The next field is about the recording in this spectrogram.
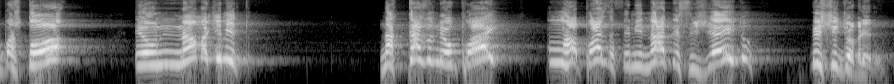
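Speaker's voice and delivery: hammed-up furious church lady; indignant sister. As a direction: protest with outrage. Angry sister complaining.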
